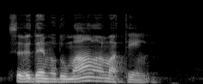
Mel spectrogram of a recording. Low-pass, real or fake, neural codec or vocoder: 10.8 kHz; fake; codec, 24 kHz, 1 kbps, SNAC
